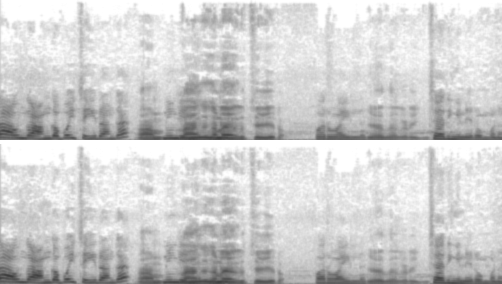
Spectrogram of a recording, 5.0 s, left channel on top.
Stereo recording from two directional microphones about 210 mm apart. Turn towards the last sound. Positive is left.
turn(degrees=-45)  # may be behind; listen again after turning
